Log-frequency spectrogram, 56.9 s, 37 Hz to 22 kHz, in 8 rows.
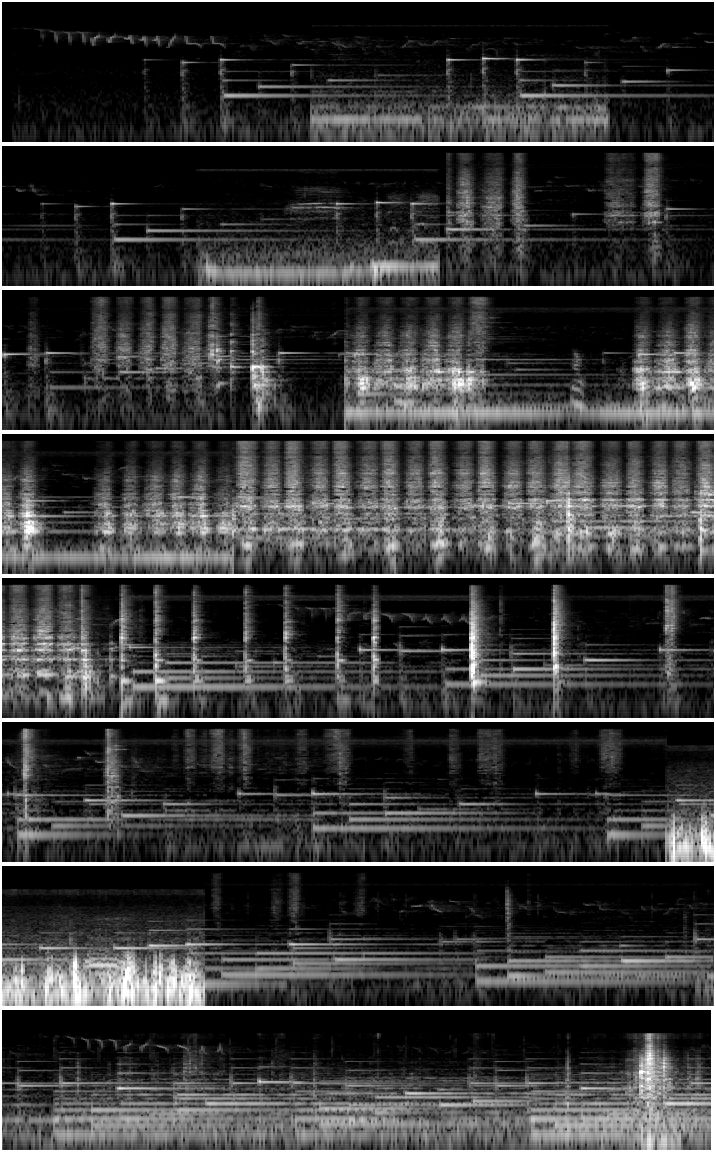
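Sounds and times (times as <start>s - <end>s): background music: 1.6s - 56.9s
hand saw cutting bamboo: 11.6s - 17.0s, 17.7s - 19.2s, 20.5s - 32.3s, 33.2s - 33.4s, 35.1s - 41.9s
knife striking bamboo: 23.6s - 32.3s, 33.2s - 34.2s, 35.1s - 36.0s, 36.6s - 41.9s.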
